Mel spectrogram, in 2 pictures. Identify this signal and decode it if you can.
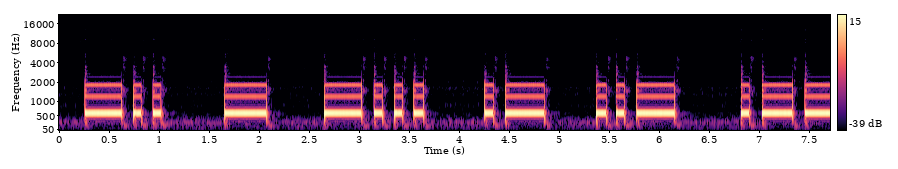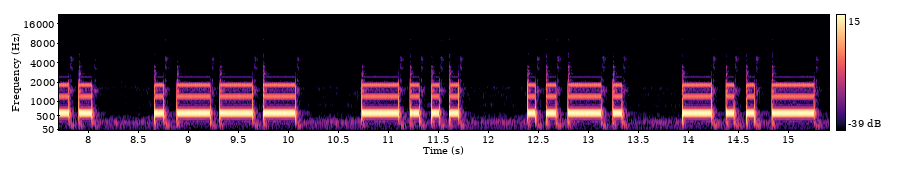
Morse code, heard as a keyed tone, about 12 wpm, spaced as for 9 wpm, 600 Hz. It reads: DTBAU PJBFX
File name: 5 Lezione CW 2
